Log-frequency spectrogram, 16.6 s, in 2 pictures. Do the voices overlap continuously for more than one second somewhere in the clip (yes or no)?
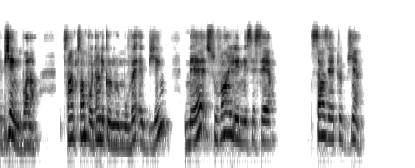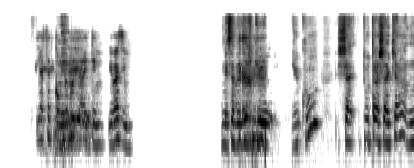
no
